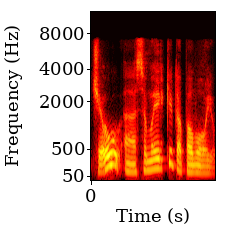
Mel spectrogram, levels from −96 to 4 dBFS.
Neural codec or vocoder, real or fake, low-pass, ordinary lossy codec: codec, 16 kHz, 1 kbps, X-Codec, HuBERT features, trained on general audio; fake; 7.2 kHz; AAC, 48 kbps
